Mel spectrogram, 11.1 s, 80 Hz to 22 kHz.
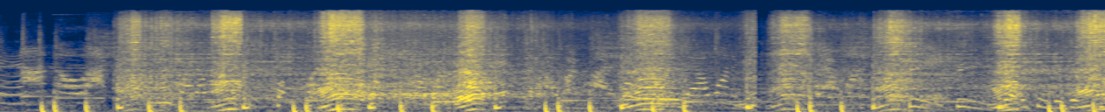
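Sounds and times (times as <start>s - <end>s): motocross bike engine revving: 1.0s - 11.0s.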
